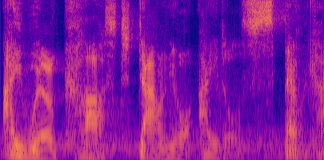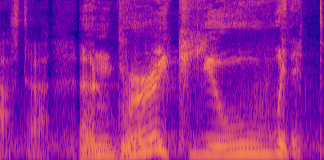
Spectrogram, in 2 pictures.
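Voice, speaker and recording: A man's voice: mid-range voice, expressive, very slow, creaky, noisy background, exaggerated voice. A man voicing a vengeful undead knight spirit in a game, arrogant, menacing and grandiose in delivery. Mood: cold menace. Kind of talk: video game cutscene acting.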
